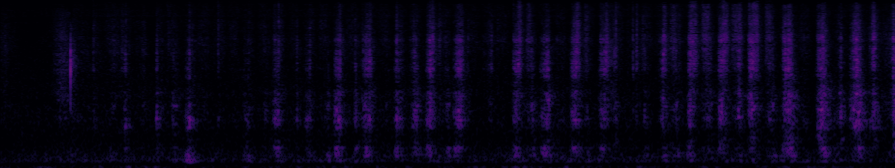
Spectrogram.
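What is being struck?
Black-coated scratch art paper sheet scratched with a wooden stylus.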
